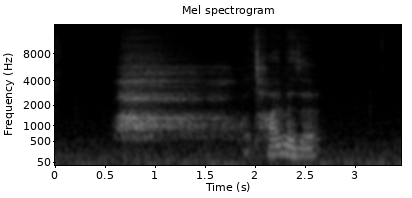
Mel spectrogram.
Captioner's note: deep breath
